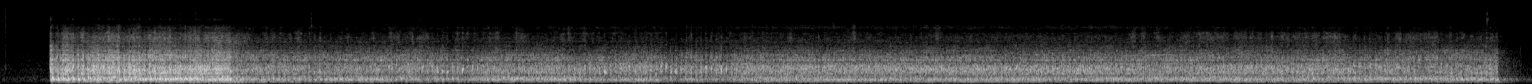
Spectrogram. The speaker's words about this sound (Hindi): आज काफ़ी जो लोग यहाँ पर गर्रा रहे हैं तो लोगों को हटाने के लिए अपाचे हेलीकॉप्टर्स तक को लगाना पड़ा ज़रा देखिए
